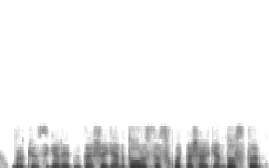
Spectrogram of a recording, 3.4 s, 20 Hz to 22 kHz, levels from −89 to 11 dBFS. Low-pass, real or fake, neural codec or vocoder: 5.4 kHz; fake; vocoder, 22.05 kHz, 80 mel bands, Vocos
